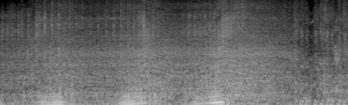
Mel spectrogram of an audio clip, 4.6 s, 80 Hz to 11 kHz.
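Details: R56 Mini Cooper S, N14 engine, automatic gearbox, after head rebuild: revs in short ragged bursts, sagging between them with no crisp pickup; the camshafts were timed wrong during the rebuild.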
